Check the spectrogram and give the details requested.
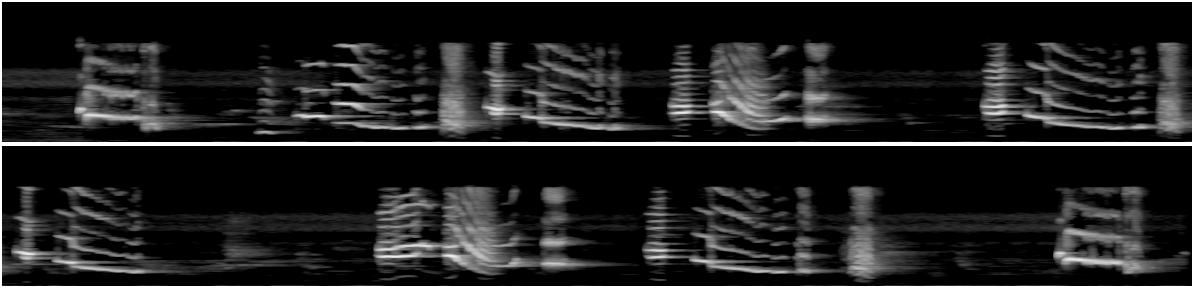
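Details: Fighting song of an oriental magpie-robin, mintal type, delivering rough fills: bright whistled phrases swooping downward, each bursting out roughly every one to two seconds with short gaps, sharp clicks between, nothing else audible.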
